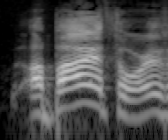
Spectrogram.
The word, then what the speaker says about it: Abiathar: Or Abiathar, or Abiathar, however the way you want to pronounce it, because I've heard it so many different ways this week, okay? But Abiathar is the way we're going to go with it.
